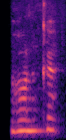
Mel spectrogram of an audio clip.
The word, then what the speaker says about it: Hanukkah: Is that pronounced Hanukkah? Hanukkah.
